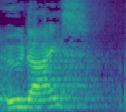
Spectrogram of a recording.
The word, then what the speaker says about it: oudeis: For no one, udeis, O-U-D-E-I-S. Udeis literally is a compound from the negative u and the numeral heis, one. But they would not care for uheis in the Greek, so they phonetically the d comes in there.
